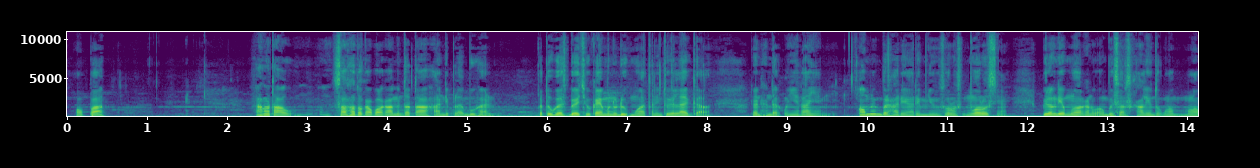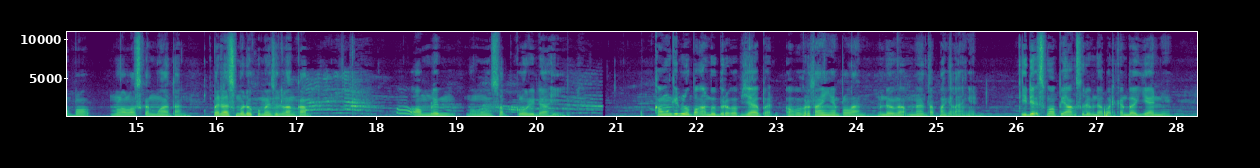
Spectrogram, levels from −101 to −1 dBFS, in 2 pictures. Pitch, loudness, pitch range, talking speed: 120 Hz, -28 LUFS, 115-130 Hz, 135 wpm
